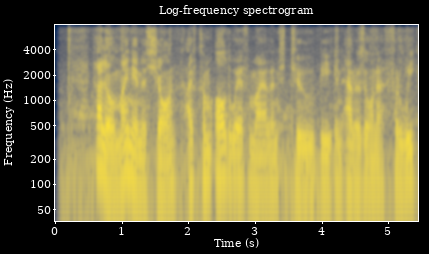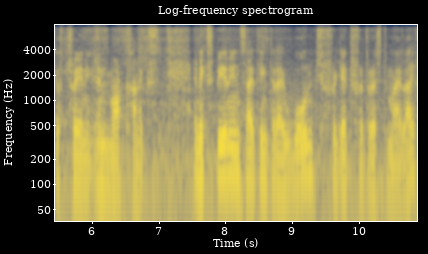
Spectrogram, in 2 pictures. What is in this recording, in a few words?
testimonial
